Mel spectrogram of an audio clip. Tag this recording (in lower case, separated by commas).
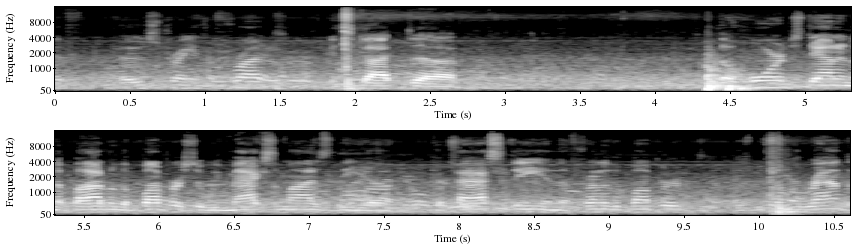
speech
